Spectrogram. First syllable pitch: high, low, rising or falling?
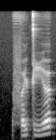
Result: rising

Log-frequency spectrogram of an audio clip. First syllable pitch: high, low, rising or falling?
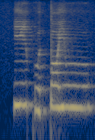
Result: high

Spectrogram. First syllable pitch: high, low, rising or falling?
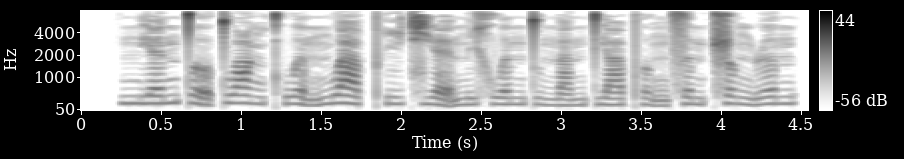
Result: rising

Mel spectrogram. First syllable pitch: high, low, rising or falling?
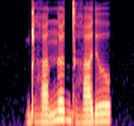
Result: low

